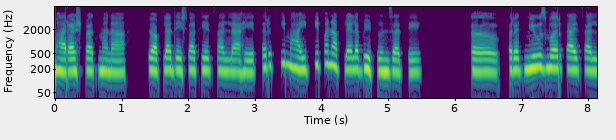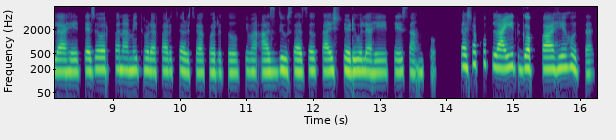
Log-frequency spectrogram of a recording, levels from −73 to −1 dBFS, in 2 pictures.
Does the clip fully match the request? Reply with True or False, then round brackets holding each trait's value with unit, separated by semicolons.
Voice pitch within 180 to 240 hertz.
True (185 Hz)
